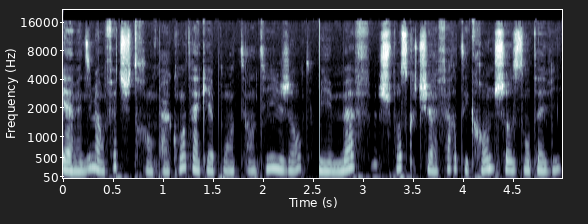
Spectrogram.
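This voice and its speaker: Talking at a very fast pace, a woman with a somewhat breathy, dark, mellow tone and medium pitch uses ordinary pitch variation while her loudness swings widely. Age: 20s. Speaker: personal storytelling podcaster. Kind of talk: personal testimony, casual spoken commentary. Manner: hesitant, with frequent fillers.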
